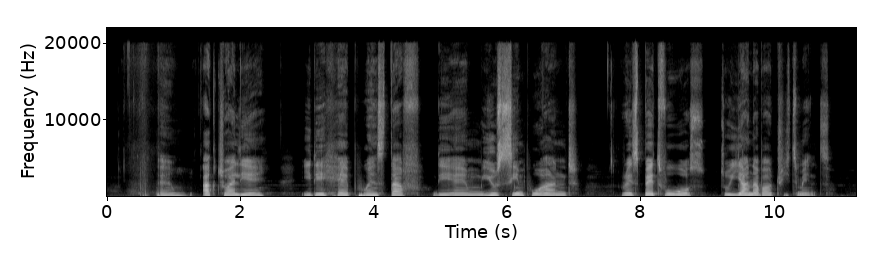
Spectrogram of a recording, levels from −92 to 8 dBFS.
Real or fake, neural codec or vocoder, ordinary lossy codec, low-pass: real; none; none; none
